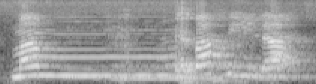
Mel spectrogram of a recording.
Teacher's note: نون ساکن کے بعد با آ جائے، نون کو میم سے بدل کر غنہ اور اخفا کے ساتھ پڑھیں گے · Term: اقلاب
